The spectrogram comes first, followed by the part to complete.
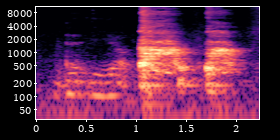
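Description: A person coughing twice in quick succession, loudly and harshly, just after a few spoken words.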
